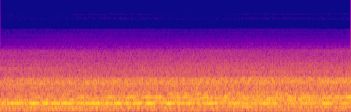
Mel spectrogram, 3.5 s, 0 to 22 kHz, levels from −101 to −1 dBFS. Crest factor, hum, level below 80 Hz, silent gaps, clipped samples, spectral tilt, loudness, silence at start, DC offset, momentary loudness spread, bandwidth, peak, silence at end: 12 dB; none; -42 dBFS; none; under 0.1%; -11 dB/octave; -16 LUFS; 0 s; under 0.1%; 2 LU; 4 kHz; -4 dBFS; 0 s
